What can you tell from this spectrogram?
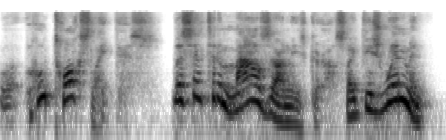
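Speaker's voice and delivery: high, slow mock-offended mobster voice; imitating the mob boss. Mob boss mocking the women on TV, high and offended. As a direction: squeak it out like an outraged old-school mob boss. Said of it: "doesn't even break, he goes".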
